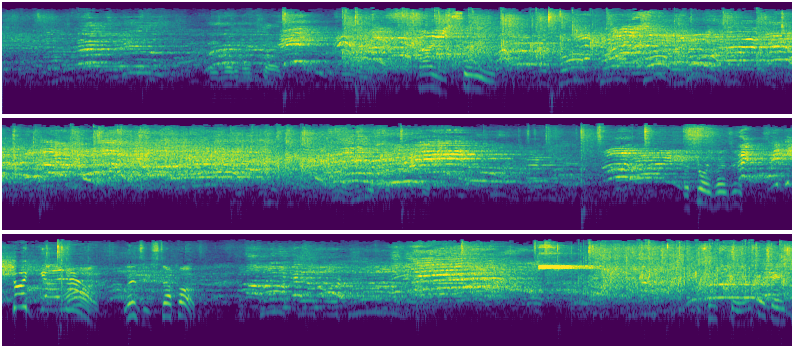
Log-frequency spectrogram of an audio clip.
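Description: Spectators and young players shout and cheer in a large echoing hall.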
